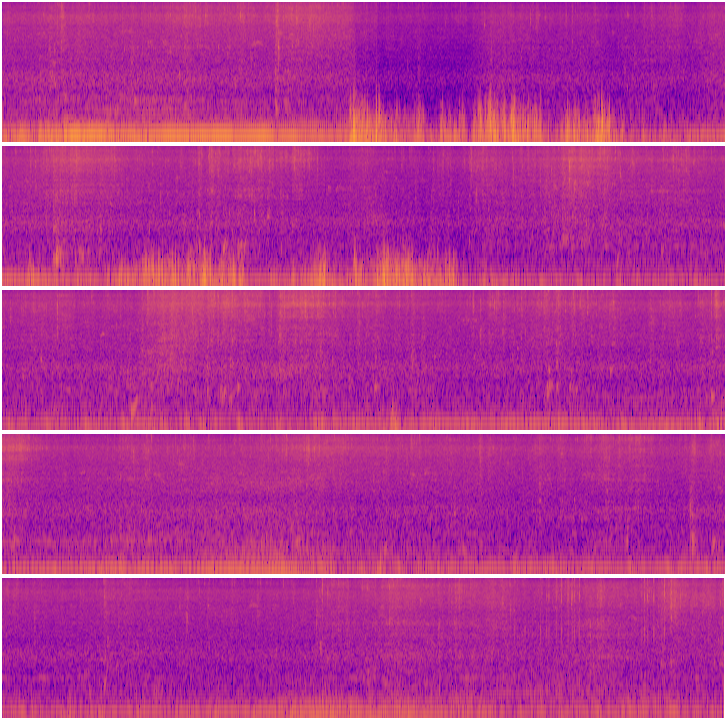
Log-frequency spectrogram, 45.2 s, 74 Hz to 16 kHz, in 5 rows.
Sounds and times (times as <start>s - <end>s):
Outside, rural or natural: 0.0s - 45.1s
Stream: 0.0s - 45.1s.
